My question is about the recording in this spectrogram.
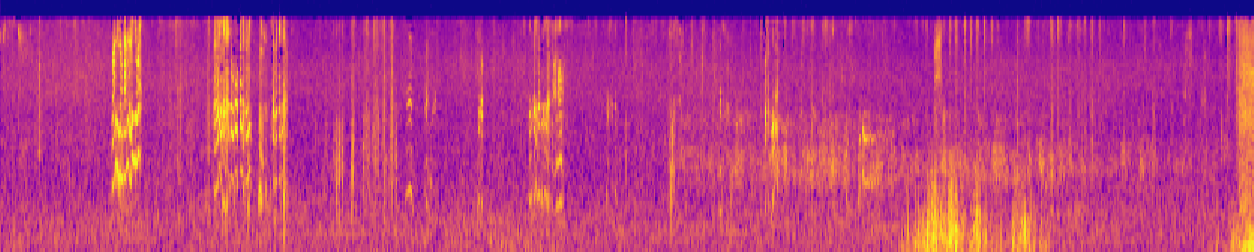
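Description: Tent nylon rustling and being handled as a small tent is pitched, in several short bursts. The loudest come about a second in and again around two to three seconds in.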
